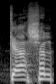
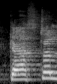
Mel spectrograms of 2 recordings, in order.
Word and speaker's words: castle: CASTLE, इसे हम कैशल पढ़ेंगे, CASTLE, कैस्टल नहीं बोलेंगे, इसे हम कैशल पढ़ेंगे।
